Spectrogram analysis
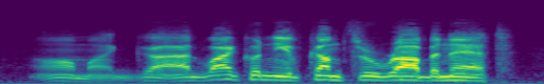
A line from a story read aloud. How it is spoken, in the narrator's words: Bobby Terry whined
